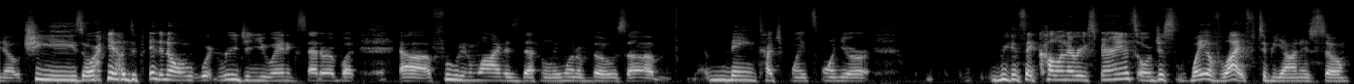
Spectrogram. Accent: New York City, New York, United States; And so I'm from Harlem, just being uptown, spending time on Arthur Avenue and having seafood in the streets

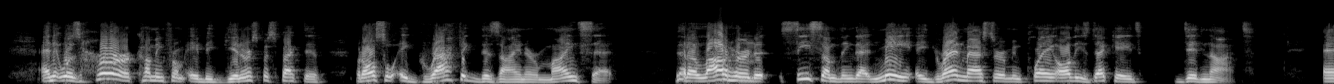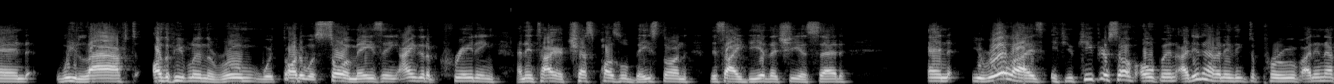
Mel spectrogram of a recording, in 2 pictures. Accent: Brooklyn, New York, United States; also born or lived in Jamaica; It was 2 years after I came to Brooklyn that I picked up chess. And I grew up in Brownsville, which, as you know, is Mike Tyson's Brownsville.

